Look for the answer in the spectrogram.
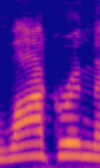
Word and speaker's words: Loughran: It's Loughran.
